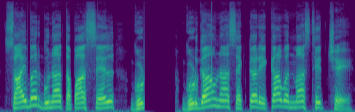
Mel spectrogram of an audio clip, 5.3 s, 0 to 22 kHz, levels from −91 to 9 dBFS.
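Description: Dropped samples at 0.41 s and 3.17 s in this speech give two sharp, isolated clicks, likely from a fraction of a millisecond of missing audio making the waveform jump. A stream reconnect from 2.15 s to 2.93 s cuts the sound for about 0.47 s. A fresh decoder then restarts playback 300 ms earlier, so a short stretch repeats as it fades back in.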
